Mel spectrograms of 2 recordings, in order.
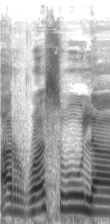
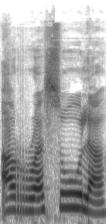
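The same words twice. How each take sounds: The two takes are said the same way.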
